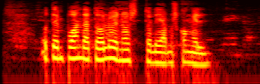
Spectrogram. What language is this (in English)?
Galician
